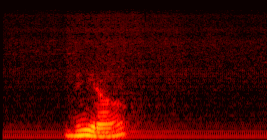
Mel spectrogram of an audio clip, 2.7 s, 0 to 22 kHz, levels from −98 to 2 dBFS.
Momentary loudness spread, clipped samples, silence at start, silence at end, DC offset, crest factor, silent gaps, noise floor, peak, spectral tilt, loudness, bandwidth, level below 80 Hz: 18 LU; under 0.1%; 0.65 s; 1.4 s; under 0.1%; 18 dB; none; -70 dBFS; -24 dBFS; -9 dB/octave; -39 LUFS; 16 kHz; -74 dBFS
